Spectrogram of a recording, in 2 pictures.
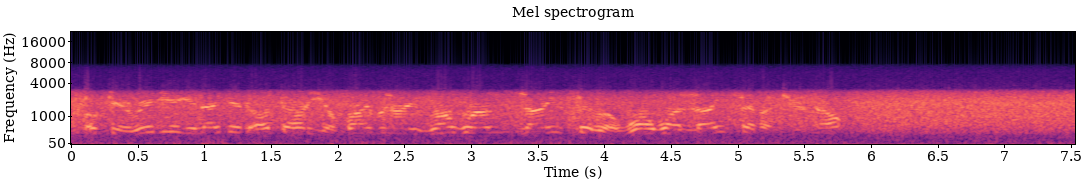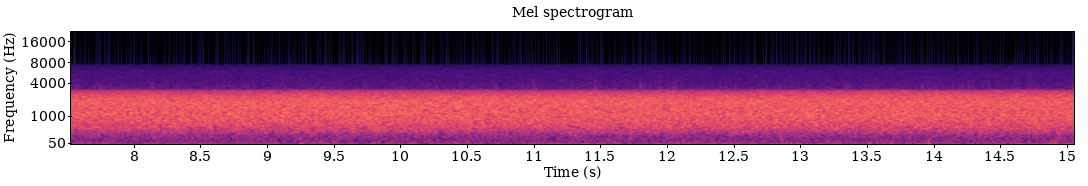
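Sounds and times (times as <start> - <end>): shortwave radio hiss: 0.0 - 15.0.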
